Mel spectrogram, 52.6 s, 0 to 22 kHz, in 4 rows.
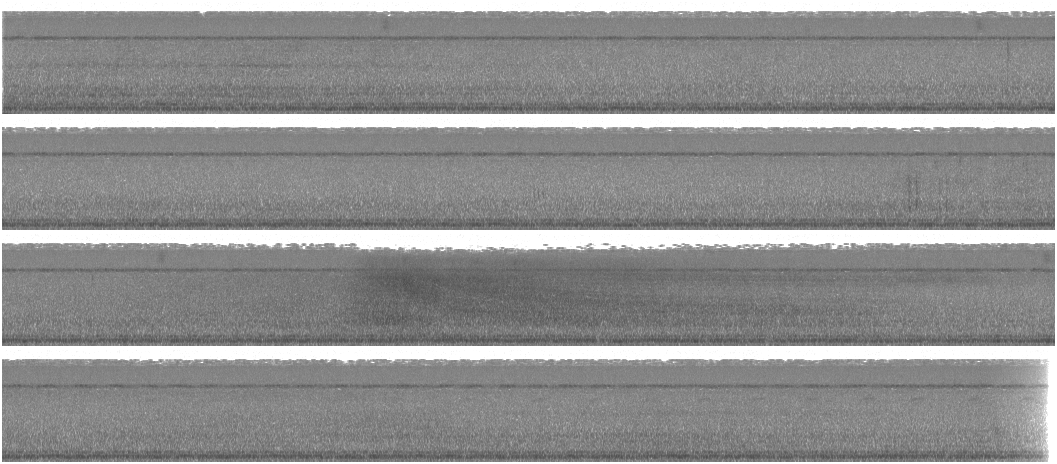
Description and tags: Police helicopter and a dozen cop cars, including a K-9 unit searching the hood, recorded with DS-40 and edited in Wavosaur. Where oh where did the chopper go, oh where oh where can it be?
